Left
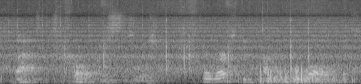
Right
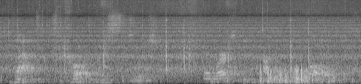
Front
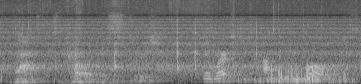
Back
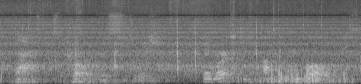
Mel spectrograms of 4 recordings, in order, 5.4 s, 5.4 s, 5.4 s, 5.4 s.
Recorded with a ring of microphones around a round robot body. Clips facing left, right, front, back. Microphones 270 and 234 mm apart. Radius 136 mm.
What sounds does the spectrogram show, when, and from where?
0.1 s a man speaking: 120° right, 6.5 m
3.0 s a man speaking: 120° left, 1.0 m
